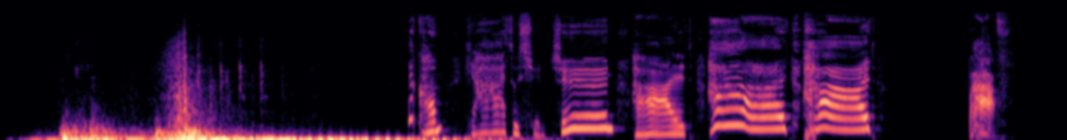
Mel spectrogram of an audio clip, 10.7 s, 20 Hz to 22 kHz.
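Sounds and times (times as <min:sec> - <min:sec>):
heavy riding arena door rumbling open along its sliding track: 0:00.0 - 0:05.6
speech: 0:04.2 - 0:08.9, 0:09.7 - 0:10.2.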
